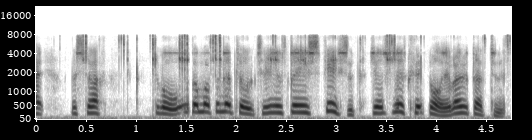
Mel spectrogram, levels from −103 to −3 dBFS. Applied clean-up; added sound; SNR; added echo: neural diffusion model UNIVERSE++.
